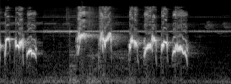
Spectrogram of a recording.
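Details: Thai caged Red-whiskered bulbul singing 'double' style training song, a fast chattering string of about ten bright, warbled notes in two quick runs, then quiet apart from a faint high hum.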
